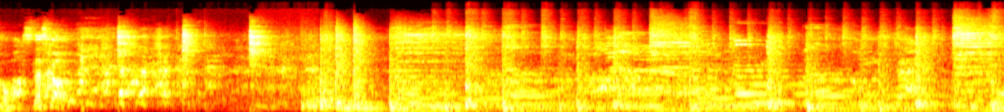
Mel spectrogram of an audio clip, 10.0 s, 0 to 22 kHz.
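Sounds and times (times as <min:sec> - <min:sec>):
drum kit beat: 0:01.1 - 0:10.0
live band playing: 0:01.8 - 0:10.0.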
